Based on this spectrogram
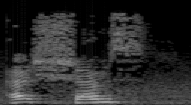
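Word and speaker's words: Аш-Шамс (الشمس): А когда говорим «Аш-Шамс», «лям» входит в «шин», и «шин» удваивается. Значит, «лям» здесь не произносится.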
